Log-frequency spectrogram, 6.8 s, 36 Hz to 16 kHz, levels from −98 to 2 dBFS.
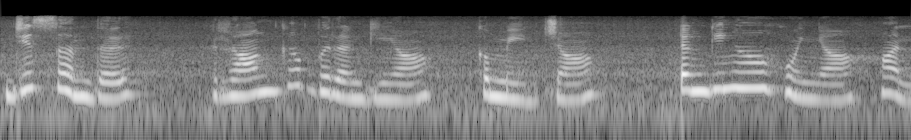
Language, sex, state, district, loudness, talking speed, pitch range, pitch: Punjabi, female, Punjab, Kapurthala, -17 LUFS, 70 wpm, 220-310 Hz, 255 Hz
